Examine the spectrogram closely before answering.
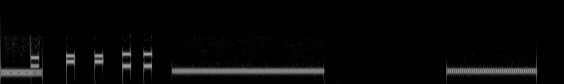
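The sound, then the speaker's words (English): A telephone number is dialed on the radio show Brooke and Jeffrey in the Morning: a short dial tone, five quick keypad tone beeps, then two long ringback tones separated by a pause of silence. The sounds are clear, with no talking. “Dial the phone number right now.”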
